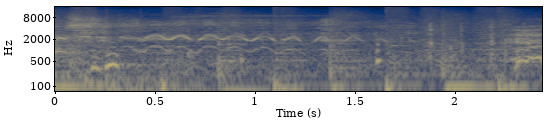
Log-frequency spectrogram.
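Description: A high, fast-quavering neigh-like call lasting about a second, over background music with a steady beat.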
